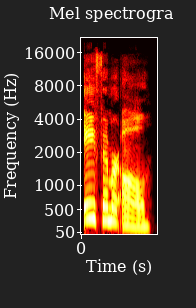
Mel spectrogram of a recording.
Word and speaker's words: ephemeral: The word is ephemeral, pronounced ephemeral.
